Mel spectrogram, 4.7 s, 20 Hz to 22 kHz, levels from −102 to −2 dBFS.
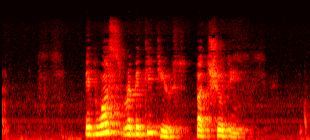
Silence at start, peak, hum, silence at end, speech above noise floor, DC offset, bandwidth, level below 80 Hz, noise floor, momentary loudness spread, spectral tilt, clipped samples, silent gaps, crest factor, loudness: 1.3 s; -12 dBFS; none; 1 s; 41 dB; under 0.1%; 11 kHz; -64 dBFS; -68 dBFS; 14 LU; -8 dB/octave; under 0.1%; none; 20 dB; -29 LUFS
